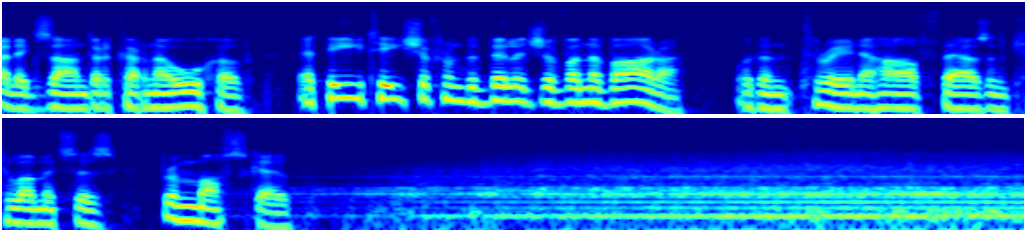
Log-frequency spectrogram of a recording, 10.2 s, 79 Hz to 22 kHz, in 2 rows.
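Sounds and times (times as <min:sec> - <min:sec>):
speech: 0:00.0 - 0:06.8
boat motor droning on the Podkamennaya Tunguska River near Vanovara: 0:06.6 - 0:10.2.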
